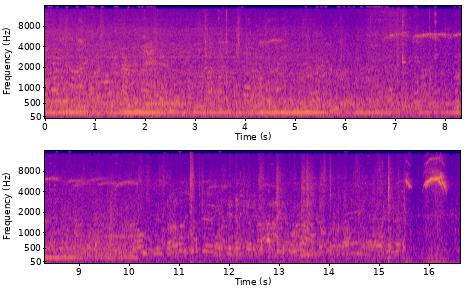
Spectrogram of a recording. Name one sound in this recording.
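Footsteps tap on a stone street.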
